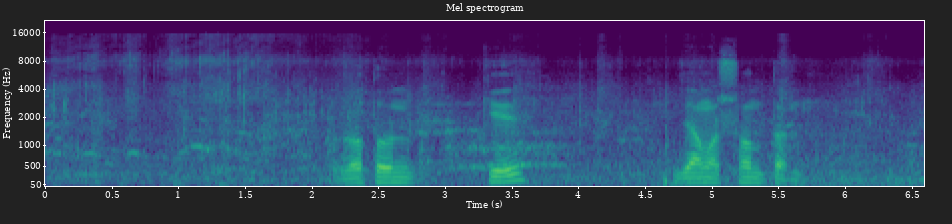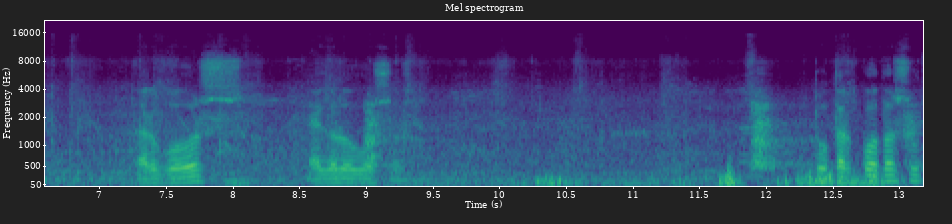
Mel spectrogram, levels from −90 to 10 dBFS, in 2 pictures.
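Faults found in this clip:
Call and media quality review found no faults to report.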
